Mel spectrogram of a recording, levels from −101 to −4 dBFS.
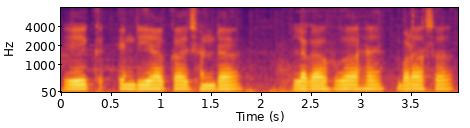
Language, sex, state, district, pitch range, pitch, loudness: Hindi, male, Uttar Pradesh, Lucknow, 140-145 Hz, 145 Hz, -13 LUFS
